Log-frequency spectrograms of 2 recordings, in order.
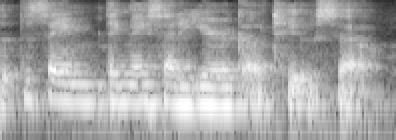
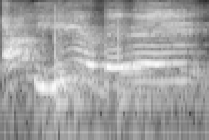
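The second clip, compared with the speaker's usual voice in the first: high, showy arrival line; cocky cartoon entrance; 11 semitones higher, slower than usual. Emperor's New Groove kicking in the door, showy high entrance. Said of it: "He's like".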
